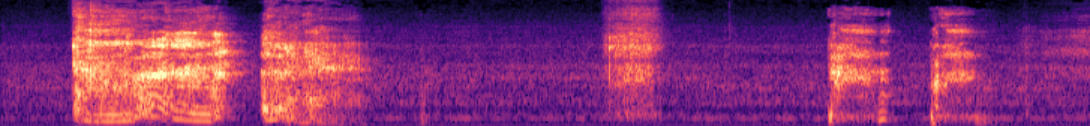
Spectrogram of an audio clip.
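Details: Adult man sick with an extremely stuffy nose: several deep, loose coughs with a rattly, mucus-laden quality and throat clearing; a deep wet productive cough.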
